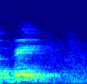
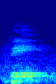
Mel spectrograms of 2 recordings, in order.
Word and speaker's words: Bet: It has the sound of B. Of the English B. B. But then you have bait that looks just like it. So this is the B sound, and this would be the V sound.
